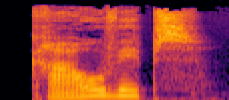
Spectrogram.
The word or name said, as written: gravehveps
